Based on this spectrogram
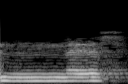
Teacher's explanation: النون المشددة لازم تغني بمقدار حركتين · Term: غنة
